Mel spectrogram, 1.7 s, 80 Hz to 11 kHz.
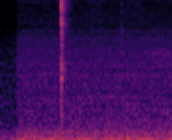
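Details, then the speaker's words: IRFP240 N-channel MOSFET in a DIY transistor tester, 9 V load: a steady low buzz with one sharp click coming through the PC speakers, only at certain currents. Electrical interference causing speaker buzz. "So when I pass current through this MOSFET, it makes strange sounds on my PC speakers."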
